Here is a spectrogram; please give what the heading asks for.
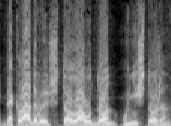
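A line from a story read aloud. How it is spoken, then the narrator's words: Shouted. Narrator (Russian): закричал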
